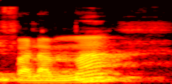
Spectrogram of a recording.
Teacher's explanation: Ya intinya itu di rongga hidung bukan masalah lama berapa harakat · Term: dengung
